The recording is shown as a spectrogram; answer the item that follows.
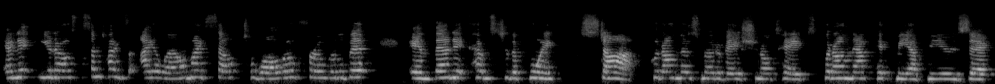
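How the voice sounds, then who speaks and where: Upbeat middle-aged woman, high bright voice, chatty interview guest on a video call. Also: moderate pace, poor audio. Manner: upbeat, earnest, quotes others in lively voices. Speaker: business owner, interview guest. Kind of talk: casual conversational interview.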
